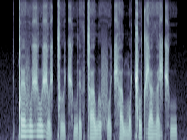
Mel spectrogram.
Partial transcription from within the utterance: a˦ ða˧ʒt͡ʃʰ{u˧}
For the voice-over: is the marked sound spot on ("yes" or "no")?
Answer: yes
